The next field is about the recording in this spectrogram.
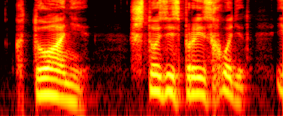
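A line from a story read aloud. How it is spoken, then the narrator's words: Frightened mumble. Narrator (Russian): испуганно пробормотал Стефанс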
